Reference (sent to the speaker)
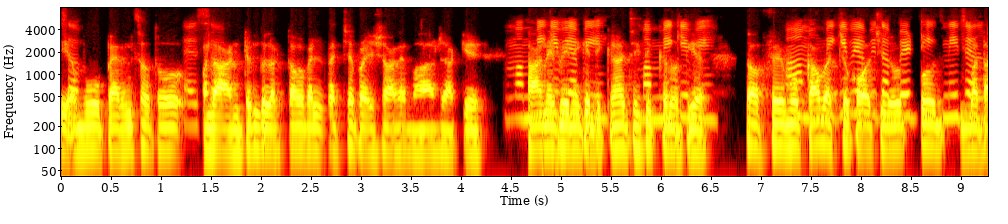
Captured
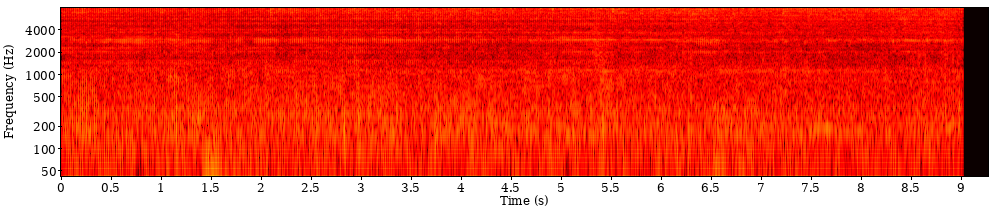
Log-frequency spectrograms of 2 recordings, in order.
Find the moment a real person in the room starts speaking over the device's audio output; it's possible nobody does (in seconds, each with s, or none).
none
